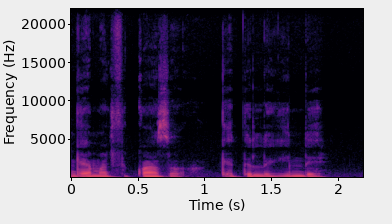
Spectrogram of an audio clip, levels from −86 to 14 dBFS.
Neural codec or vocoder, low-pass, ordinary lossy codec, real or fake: none; none; none; real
